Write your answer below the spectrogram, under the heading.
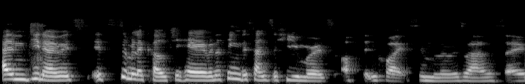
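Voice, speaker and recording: In a Belgian accent, a woman speaks at a very fast pace with hardly any pauses, a medium pitch and ordinary pitch variation. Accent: European, Belgian. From Belgium, Leuven. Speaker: occupational therapist. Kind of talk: interview.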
